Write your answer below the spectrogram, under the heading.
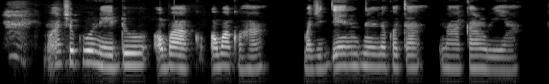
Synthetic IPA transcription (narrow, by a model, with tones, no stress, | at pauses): ŋʷʔa̰˦t͡ʃʊ˦kʷu˦ne˨do˦ | ɔ˦ɡ͡ba˦kɔ˨ɦa˦ | ma˨d͡ʒi˨de˦n̩˦dɪ˦n̩˦le˦kɔ˦ta˦ | na˨a˦˨ka˦n̩˦ɾi˨ja˦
